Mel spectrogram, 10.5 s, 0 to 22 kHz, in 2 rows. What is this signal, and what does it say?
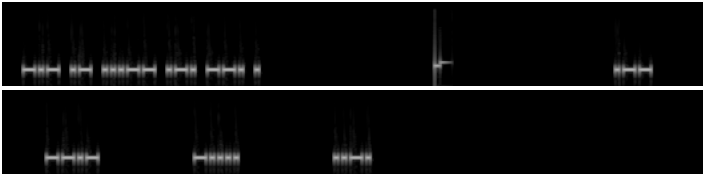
Morse code, heard as a keyed tone, about 38 wpm, spaced as for 20 wpm, 700 Hz. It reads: KA3RGE WQ6F
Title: USA Call Signs - 8x Character Spacing - 40wpm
